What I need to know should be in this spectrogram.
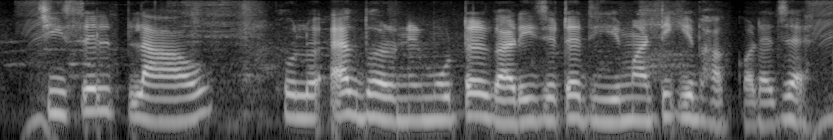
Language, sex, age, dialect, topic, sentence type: Bengali, female, 60-100, Standard Colloquial, agriculture, statement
